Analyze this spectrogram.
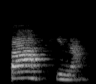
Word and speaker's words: página: Page is la página, acento en la primera A.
